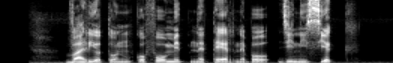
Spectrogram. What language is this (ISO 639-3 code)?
kln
